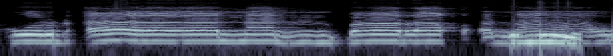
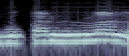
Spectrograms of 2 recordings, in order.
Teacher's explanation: tapi nang disamakan ke fa, hukum ikhfa dengung ya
